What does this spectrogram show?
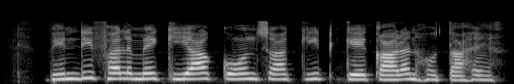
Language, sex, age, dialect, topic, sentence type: Magahi, female, 18-24, Southern, agriculture, question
